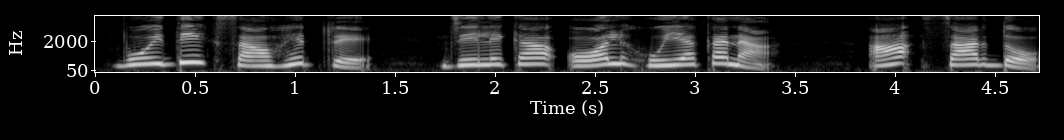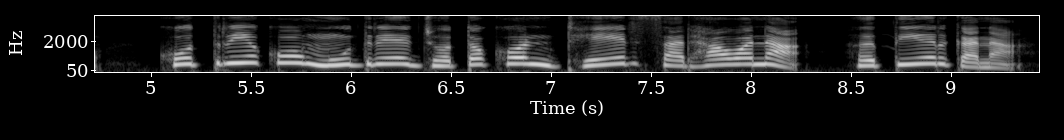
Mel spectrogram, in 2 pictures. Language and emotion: Santali, neutral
